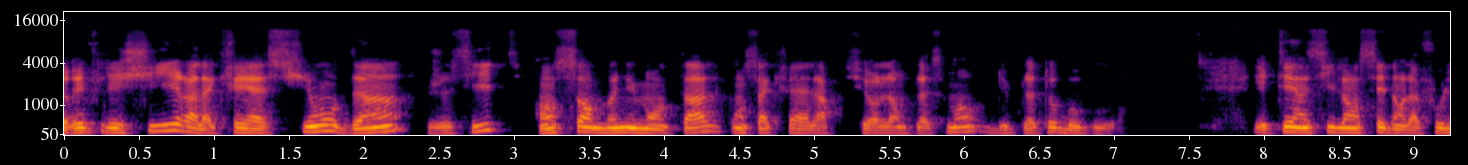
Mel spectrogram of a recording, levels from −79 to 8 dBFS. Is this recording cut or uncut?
cut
